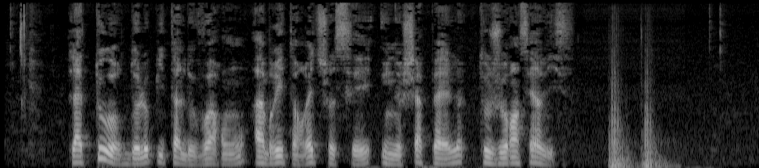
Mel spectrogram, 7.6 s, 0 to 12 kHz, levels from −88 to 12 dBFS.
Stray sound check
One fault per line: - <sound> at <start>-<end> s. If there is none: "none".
- thud at 6.1-6.8 s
